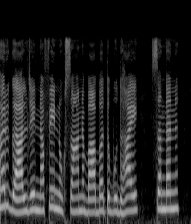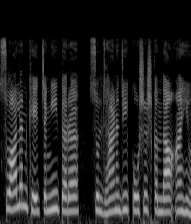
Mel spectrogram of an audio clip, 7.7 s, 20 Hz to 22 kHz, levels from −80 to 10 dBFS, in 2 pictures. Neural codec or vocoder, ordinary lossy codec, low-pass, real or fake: none; none; 10.8 kHz; real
